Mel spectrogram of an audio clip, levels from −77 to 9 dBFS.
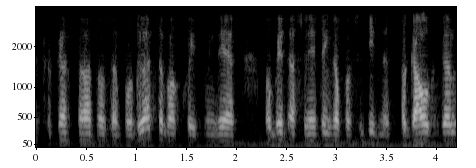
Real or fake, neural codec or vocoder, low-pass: fake; codec, 16 kHz, 0.4 kbps, LongCat-Audio-Codec; 3.6 kHz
